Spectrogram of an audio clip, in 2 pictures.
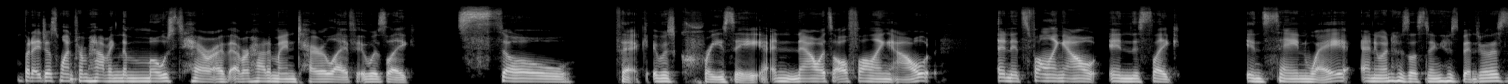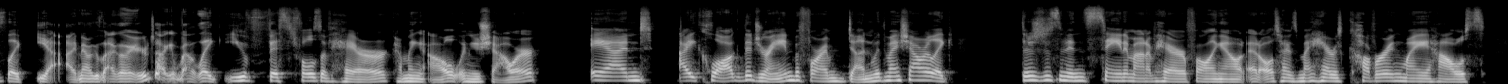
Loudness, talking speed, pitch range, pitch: -17 LUFS, 195 wpm, 130-165 Hz, 145 Hz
